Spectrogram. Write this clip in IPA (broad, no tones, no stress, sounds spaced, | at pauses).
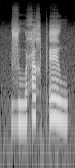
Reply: z u ħ ɘ χ pʼ ɛ w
